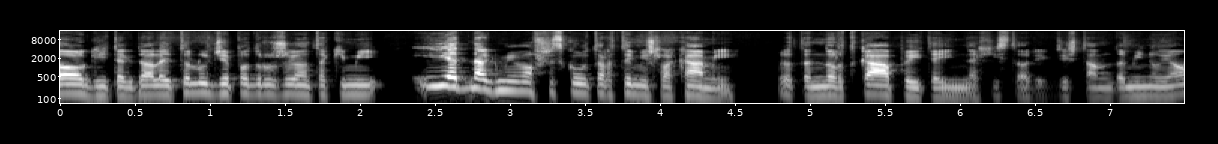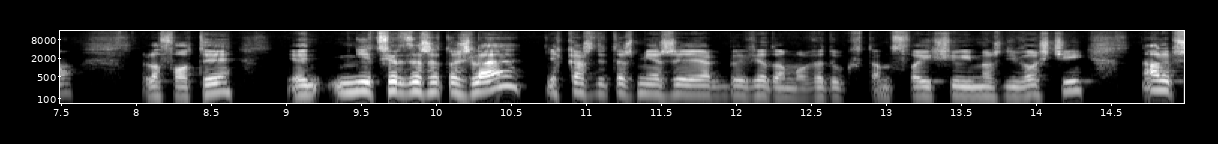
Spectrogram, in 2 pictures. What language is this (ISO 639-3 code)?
pol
